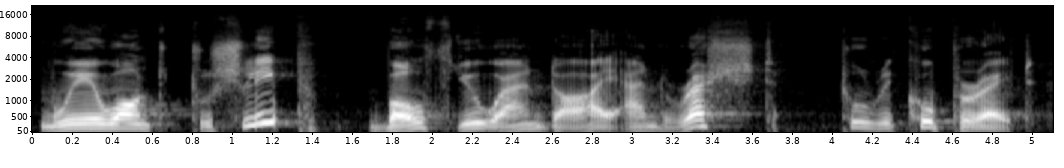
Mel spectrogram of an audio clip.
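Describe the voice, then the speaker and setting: A man voicing an elderly foreign professor from a classic novel, solemn and fatherly, with quaint, deliberate phrasing. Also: medium pitch, big pitch swings, dark tone, pitched above the performer's own voice, exaggerated voice. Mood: weary, kindly. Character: elderly foreign male professor, grave, tender, paternal, eccentric.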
